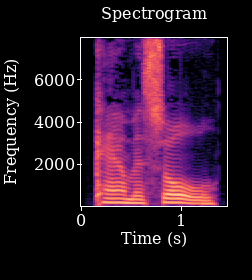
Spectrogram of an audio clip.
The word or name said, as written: camisole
